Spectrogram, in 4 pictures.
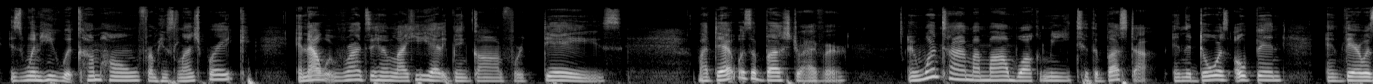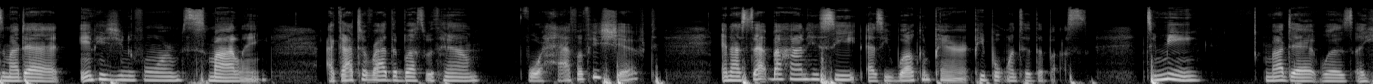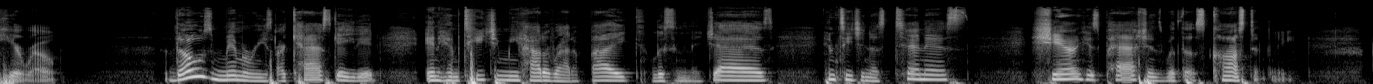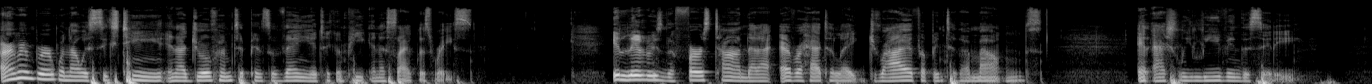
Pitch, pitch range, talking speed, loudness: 180 Hz, 160-195 Hz, 165 wpm, -21 LUFS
